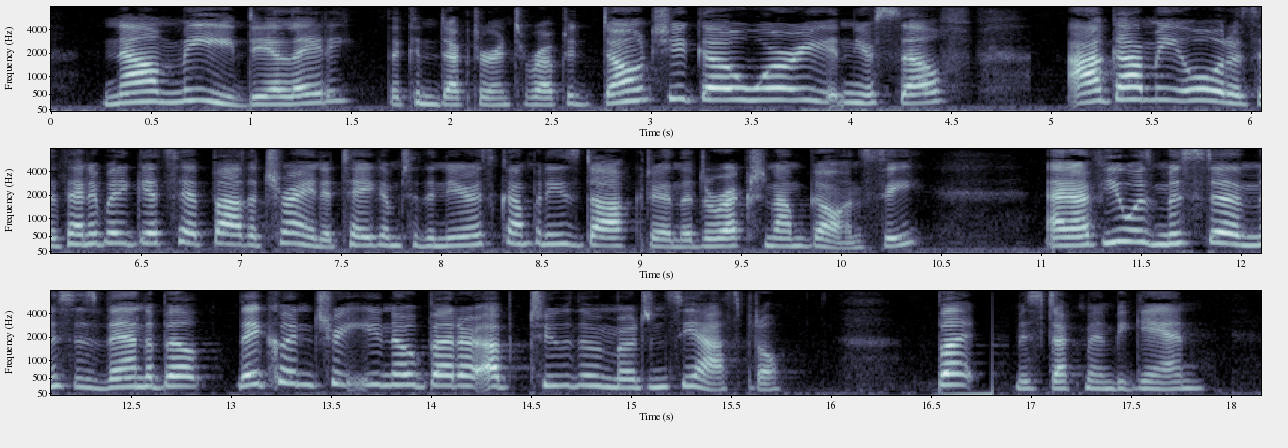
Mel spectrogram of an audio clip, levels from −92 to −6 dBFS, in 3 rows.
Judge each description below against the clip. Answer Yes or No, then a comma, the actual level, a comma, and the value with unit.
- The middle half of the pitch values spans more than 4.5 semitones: Yes, average, 5.3 semitones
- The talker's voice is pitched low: No, very high, 265 Hz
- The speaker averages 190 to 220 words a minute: Yes, average, 200 wpm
